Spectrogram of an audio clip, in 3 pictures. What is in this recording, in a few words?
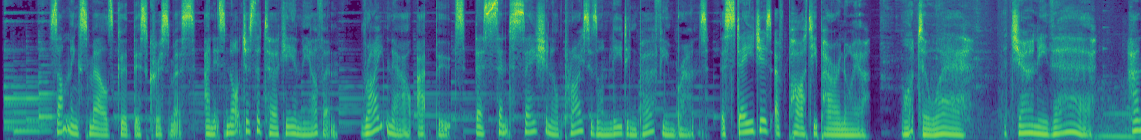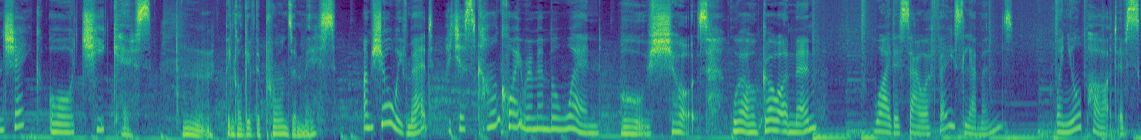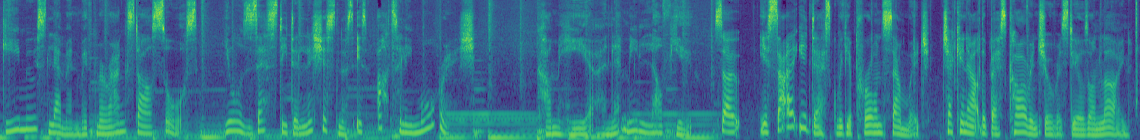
Commercial Voicereel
